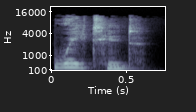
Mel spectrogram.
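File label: "weighted", British English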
